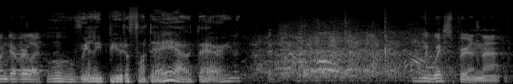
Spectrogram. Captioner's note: whispered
